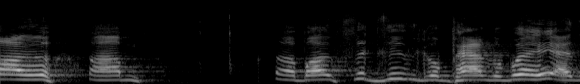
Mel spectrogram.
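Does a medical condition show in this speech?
Yes: cerebral palsy; speech affected, listeners may need time to understand.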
